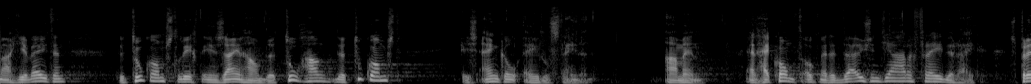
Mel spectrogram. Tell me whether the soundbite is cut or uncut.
cut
